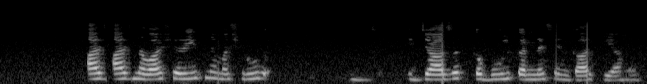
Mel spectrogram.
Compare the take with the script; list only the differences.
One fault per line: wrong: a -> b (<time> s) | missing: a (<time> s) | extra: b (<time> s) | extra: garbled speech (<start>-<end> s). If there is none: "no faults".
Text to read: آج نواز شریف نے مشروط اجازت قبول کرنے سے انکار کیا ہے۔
extra: آج (1.1 s)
